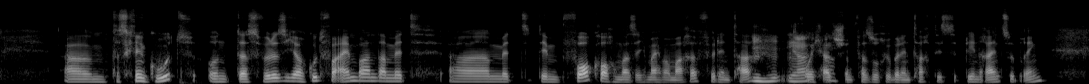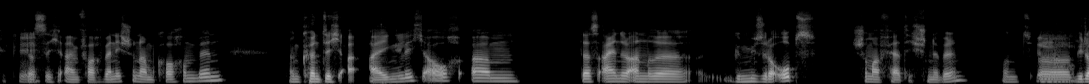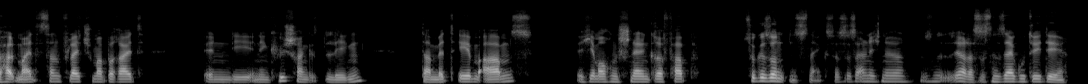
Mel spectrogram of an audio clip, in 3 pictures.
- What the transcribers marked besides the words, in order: other background noise; tapping
- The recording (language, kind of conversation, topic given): German, advice, Wie kann ich verhindern, dass ich abends ständig zu viel nasche und die Kontrolle verliere?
